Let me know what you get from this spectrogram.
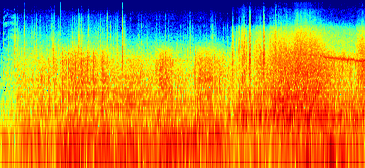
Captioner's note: explosions booming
